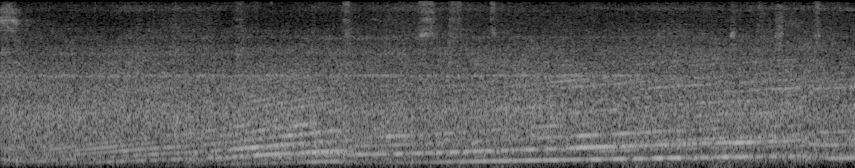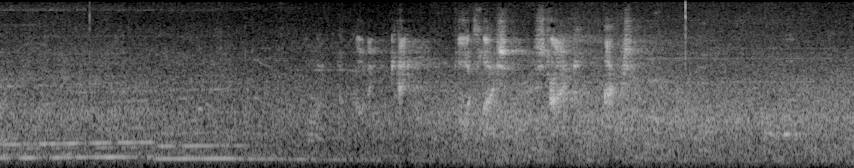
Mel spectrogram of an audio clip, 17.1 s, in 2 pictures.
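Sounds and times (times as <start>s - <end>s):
train drive whine rising: 0.0s - 17.0s.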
